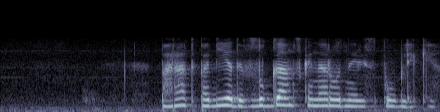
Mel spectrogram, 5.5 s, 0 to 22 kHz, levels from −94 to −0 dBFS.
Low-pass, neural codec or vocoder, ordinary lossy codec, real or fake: 5.4 kHz; none; none; real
